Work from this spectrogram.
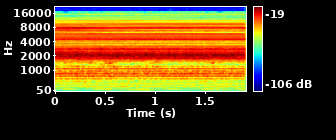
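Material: Nothing is struck.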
